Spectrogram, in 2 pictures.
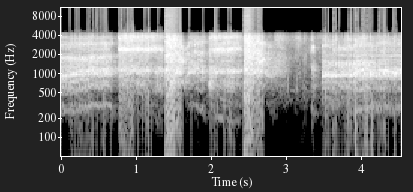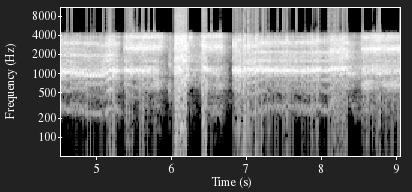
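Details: Miniature pinscher described as ferocious: a dense, harsh, snarling growl held for long stretches, broken by sharp sudden bursts that sound like snaps or yips, loud and close throughout.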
